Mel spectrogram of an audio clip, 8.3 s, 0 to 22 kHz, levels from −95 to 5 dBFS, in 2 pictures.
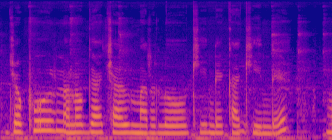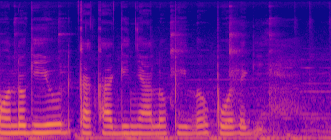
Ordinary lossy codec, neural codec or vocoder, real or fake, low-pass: none; none; real; none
